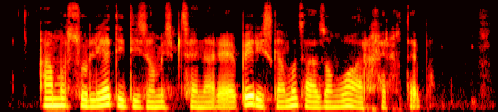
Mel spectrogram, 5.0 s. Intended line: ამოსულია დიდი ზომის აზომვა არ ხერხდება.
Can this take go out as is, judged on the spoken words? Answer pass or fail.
fail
